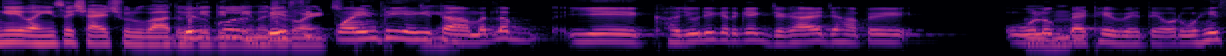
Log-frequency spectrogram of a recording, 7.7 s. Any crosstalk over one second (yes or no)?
yes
